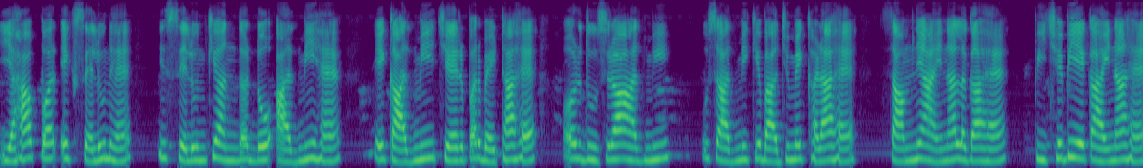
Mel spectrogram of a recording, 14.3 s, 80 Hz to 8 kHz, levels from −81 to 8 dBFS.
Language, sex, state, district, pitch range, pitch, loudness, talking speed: Hindi, female, Maharashtra, Nagpur, 220-255 Hz, 235 Hz, -17 LUFS, 155 wpm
